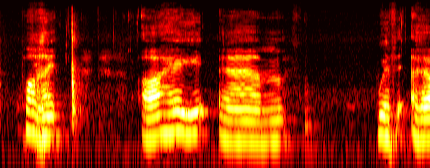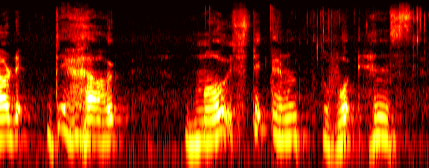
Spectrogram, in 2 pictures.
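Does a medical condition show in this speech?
Yes: essential tremor; voice tremor.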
